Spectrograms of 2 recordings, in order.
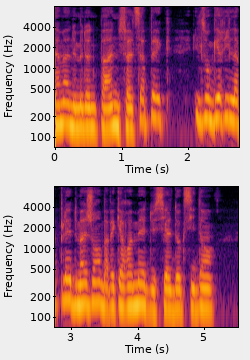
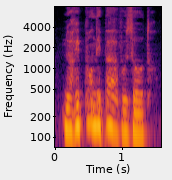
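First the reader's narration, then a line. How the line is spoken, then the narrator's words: Boatman's whisper. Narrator (French): nous dit tout bas le batelier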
